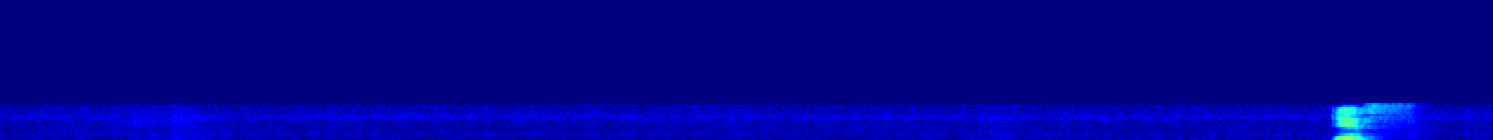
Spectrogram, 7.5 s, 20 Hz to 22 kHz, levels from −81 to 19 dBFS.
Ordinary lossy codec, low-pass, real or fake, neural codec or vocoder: MP3, 24 kbps; 7.2 kHz; fake; autoencoder, 48 kHz, 32 numbers a frame, DAC-VAE, trained on Japanese speech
